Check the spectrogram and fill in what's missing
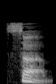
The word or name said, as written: sub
